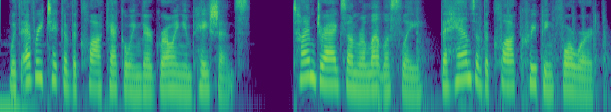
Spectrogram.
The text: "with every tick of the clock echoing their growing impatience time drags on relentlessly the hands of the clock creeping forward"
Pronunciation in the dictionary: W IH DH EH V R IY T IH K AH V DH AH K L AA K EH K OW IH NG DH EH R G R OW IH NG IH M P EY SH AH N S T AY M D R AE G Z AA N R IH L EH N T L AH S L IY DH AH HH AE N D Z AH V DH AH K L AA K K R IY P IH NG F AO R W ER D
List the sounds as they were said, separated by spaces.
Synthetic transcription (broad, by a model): W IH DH EH V R IY T IH K AH V DH AH K L AA K EH K OW IH NG DH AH R G R OW IH NG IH M P EY SH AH N S T AY M D R AE G Z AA N R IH L EH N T L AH S L IY DH AH HH AE N D Z AH V DH AH K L AA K K R IY P IH NG F AO R W ER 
